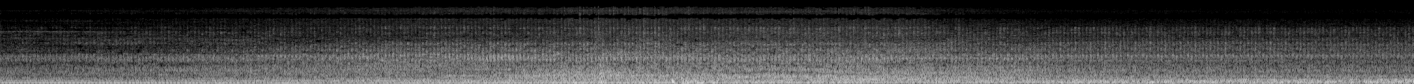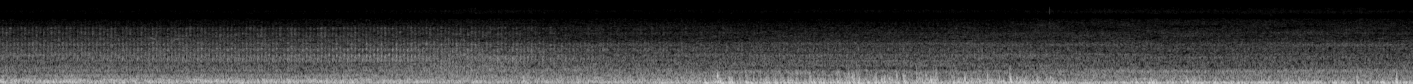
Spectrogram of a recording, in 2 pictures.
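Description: Hino 300 Series truck's diesel engine idling steadily, heard first from beside the truck and then from inside the cab, with a few light knocks near the end.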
